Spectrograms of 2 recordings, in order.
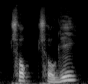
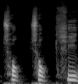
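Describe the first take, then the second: First: The last syllable starts with a plain g-like sound. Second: The last syllable starts with an aspirated k-like sound. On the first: The speaker calls it right. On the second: The speaker calls it wrong.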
